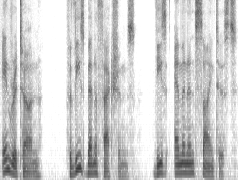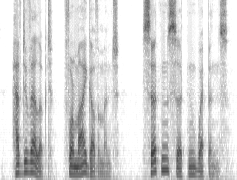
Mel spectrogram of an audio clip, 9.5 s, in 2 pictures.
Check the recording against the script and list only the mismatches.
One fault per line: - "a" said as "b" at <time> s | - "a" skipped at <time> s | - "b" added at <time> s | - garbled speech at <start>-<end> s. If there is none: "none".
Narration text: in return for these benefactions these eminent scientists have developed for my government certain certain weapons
none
